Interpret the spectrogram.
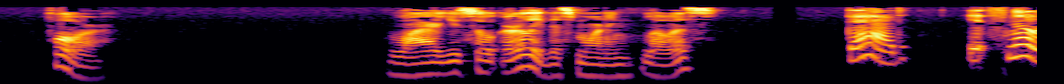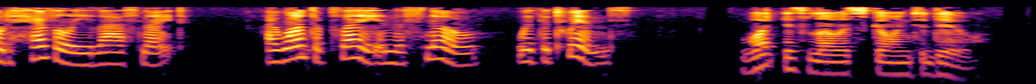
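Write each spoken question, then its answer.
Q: What is Lois going to do?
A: Play in the snow with the twins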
